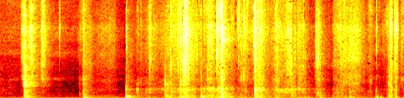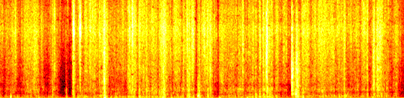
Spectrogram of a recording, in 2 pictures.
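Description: Scissors snipping and slicing through packing tape on a cardboard shipping box, with irregular scratching and clicks as the cardboard flaps are worked open. One sharp knock about five seconds in.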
